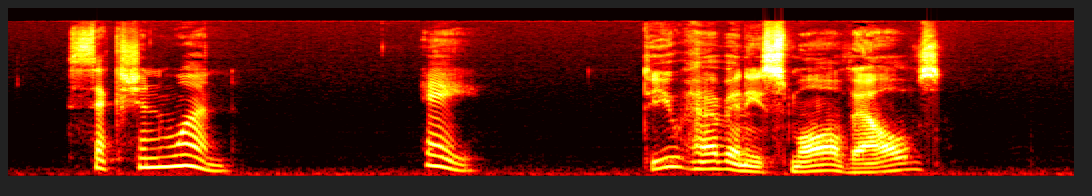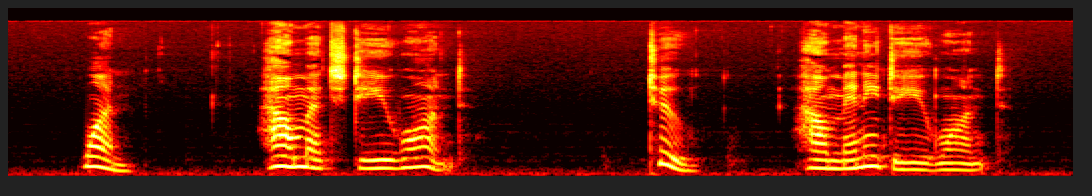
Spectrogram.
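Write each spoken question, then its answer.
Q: Do you have any small valves?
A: 2: How many do you want?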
